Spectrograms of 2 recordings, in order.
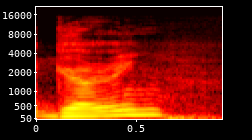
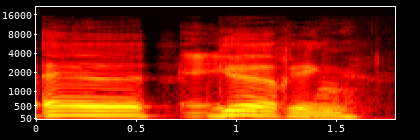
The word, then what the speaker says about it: Göring: Oh, to make that vowel sound, just go eh. Like, do make an S sound, but round your lips out. So, Göring.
